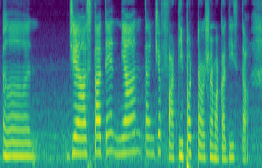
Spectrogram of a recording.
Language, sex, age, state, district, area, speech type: Goan Konkani, female, 18-30, Goa, Salcete, rural, spontaneous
